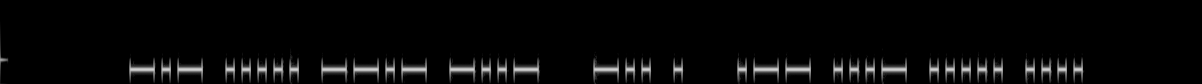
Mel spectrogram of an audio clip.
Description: Morse code, heard as a keyed tone, about 15 wpm, 700 Hz. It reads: K5QX DE WV5H
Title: USA Callsign DE Callsign - 4 Characters - 15wpm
